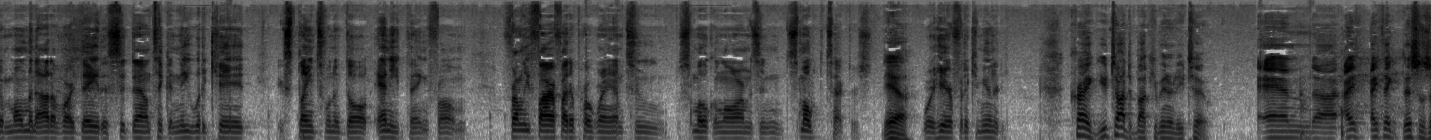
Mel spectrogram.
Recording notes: Broadcasting live from Wilmington Fire Station #5 in Trolley Square to kick off the 100th Anniversary Celebration of the Wilmington Fire Department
